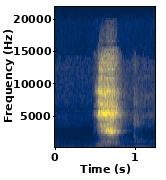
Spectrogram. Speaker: my dog is sneezing as you can hear him you good man you good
